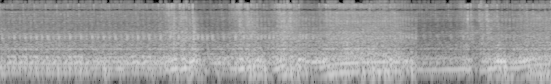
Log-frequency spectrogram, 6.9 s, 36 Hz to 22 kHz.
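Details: 1965 Ford Fairlane 500 revived after over 30 years, V8 after adjustments: lumpy idle with an occasional uneven beat and slight stumble on blips, still missing a little; engine misfire, knocking also noted, source unclear.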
